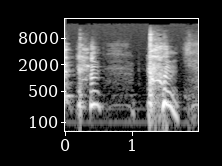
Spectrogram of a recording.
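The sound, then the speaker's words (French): Coughing after a live performance of a song: a short double cough, a pause, then a stronger, longer cough with a small trailing catch, each with a throaty, voiced edge. “J'aime bien faire ça, un petit live de temps en temps. Hein. Ça me fait tousser par contre.”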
